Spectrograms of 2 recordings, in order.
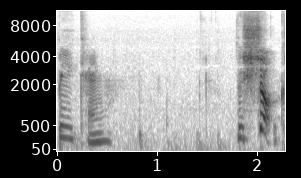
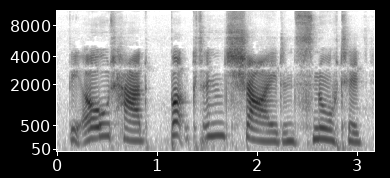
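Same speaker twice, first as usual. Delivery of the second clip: ordinary delivery, nothing marked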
